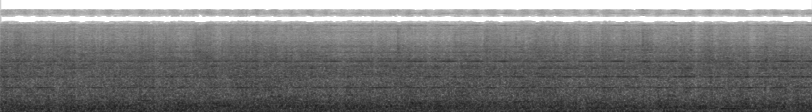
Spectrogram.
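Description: Freight train of container cars rolling past on street-level track, a steady rumble and rattle of wheels and cars with faint clickety-clack.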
